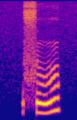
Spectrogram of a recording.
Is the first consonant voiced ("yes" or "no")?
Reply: no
